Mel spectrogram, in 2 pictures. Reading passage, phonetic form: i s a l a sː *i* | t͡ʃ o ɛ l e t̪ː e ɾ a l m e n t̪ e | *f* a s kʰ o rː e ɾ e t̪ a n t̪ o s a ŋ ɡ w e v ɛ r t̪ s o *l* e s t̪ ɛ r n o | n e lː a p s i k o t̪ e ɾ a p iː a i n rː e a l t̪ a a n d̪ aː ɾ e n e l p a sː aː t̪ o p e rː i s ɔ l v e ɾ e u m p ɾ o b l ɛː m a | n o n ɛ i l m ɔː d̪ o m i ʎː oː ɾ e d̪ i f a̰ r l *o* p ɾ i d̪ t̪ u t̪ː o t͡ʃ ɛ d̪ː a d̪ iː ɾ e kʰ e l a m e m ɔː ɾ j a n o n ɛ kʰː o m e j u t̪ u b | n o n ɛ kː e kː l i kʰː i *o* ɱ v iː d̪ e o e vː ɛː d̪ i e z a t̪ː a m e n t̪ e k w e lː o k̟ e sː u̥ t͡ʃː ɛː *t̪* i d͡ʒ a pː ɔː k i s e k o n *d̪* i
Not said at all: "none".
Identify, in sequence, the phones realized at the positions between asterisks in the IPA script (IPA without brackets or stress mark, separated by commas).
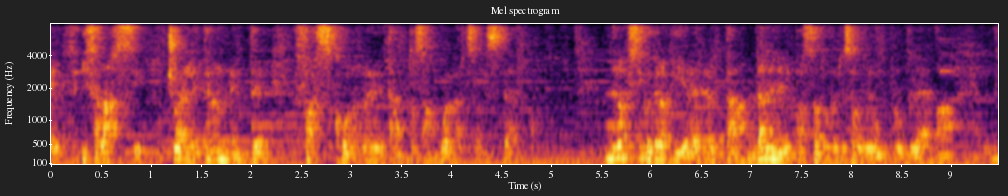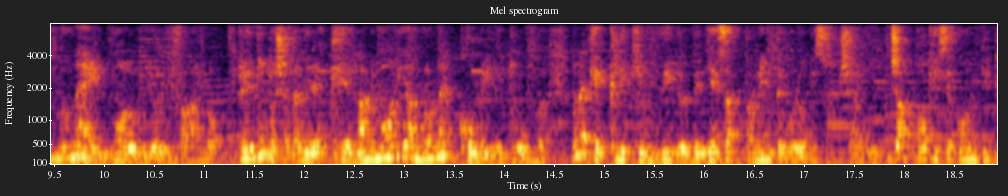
i, f, l, o, u, d̪, d̪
